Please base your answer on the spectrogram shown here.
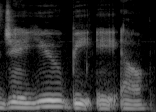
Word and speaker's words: Jubal: And yeah, it's spelled the same way. Oh no, it's Jubal.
